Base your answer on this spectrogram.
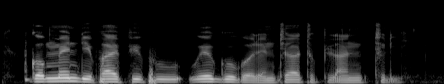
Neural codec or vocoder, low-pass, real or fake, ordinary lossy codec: none; 7.2 kHz; real; none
